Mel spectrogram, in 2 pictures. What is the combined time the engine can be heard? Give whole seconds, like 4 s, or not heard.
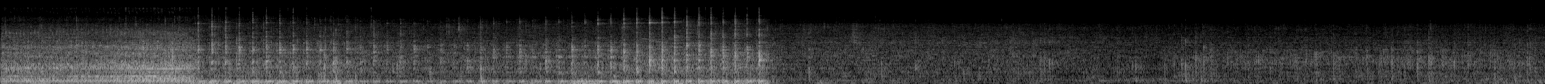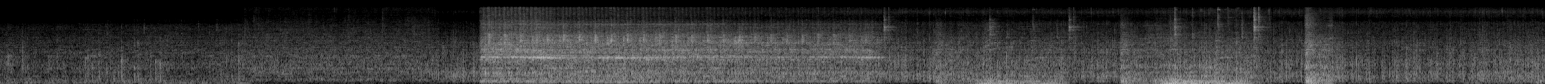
16 s.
